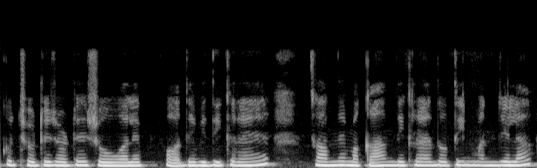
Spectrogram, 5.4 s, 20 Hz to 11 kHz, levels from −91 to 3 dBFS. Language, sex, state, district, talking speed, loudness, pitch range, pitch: Hindi, female, Bihar, Patna, 180 wpm, -11 LUFS, 215-235 Hz, 225 Hz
